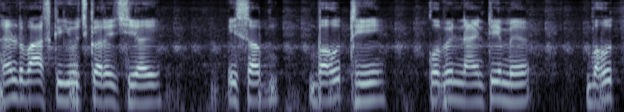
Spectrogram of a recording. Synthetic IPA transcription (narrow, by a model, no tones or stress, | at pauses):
pʰẽɳɖbaskejud͡ʒkəɾɛt͡ʃʰiəi | isəbbəɦut̪ɦikobʱiɖnaɪɳʈinmebəɦut̪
